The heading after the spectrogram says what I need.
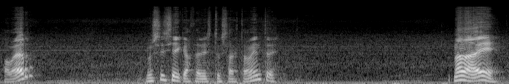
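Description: A young man with a Spanish accent from Spain giving excitable live gameplay commentary, exclaiming and repeating himself often. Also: a little high, moderate pace, a little hiss or hum. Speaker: gaming YouTuber. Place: at home.

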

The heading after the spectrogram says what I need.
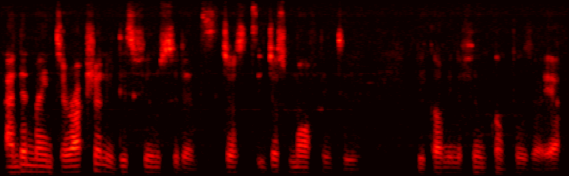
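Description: Fairly quick and breathy, this man's voice is on the low side with fairly even intonation. He's a middle-aged Nigerian-accented film composer casually recounting his story as a guest on a video call from a room at home, through wired earphones, and the recording quality is low.

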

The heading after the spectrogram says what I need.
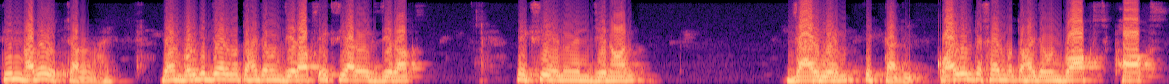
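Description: Patient man spelling out examples, higher voice. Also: a little fast, darkish tone, clean tone, poor audio. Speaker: English pronunciation teacher. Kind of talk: step-by-step spoken lesson for children.

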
